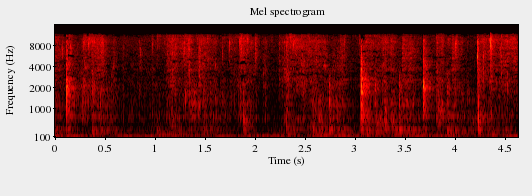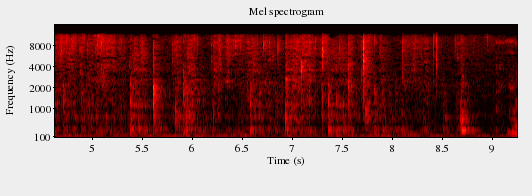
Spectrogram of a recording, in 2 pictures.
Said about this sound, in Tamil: இதை நல்லா மிக்ஸ் பண்ணி விட்டுடலாம்.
